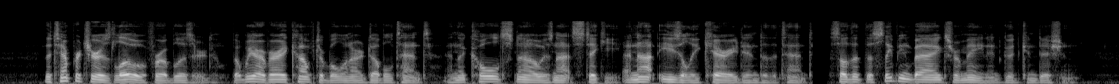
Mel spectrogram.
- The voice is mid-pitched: No, low, 100 Hz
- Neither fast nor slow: No, fast, 210 wpm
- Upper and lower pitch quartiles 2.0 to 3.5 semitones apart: No, average, 4.0 semitones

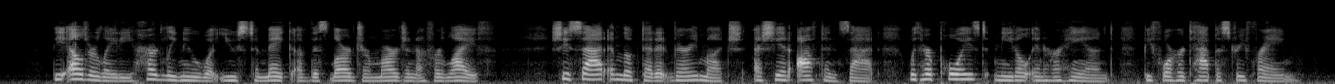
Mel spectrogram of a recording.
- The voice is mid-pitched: Yes, medium, 180 Hz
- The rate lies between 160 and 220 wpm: Yes, average, 180 wpm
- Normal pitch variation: Yes, average, 3.4 semitones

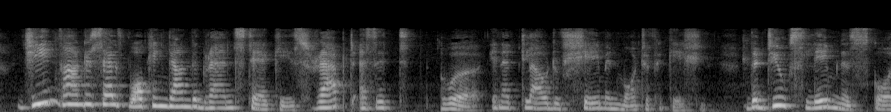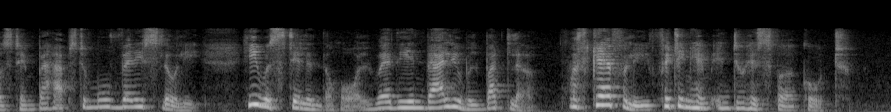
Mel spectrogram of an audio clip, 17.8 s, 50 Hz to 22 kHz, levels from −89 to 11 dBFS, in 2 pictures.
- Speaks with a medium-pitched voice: No, high, 210 Hz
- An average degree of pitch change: No, wide, 7.0 semitones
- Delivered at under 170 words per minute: Yes, average, 160 wpm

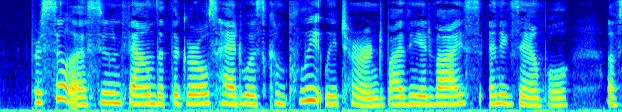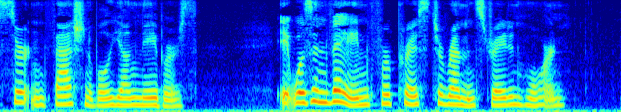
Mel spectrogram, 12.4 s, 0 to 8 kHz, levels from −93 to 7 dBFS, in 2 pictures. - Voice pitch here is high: Yes, high, 220 Hz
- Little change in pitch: No, average, 3.5 semitones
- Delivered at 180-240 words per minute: No, average, 145 wpm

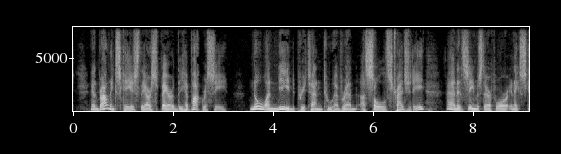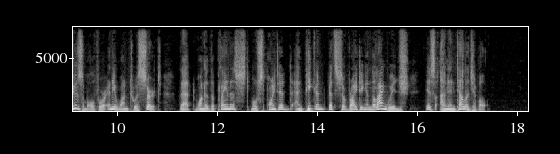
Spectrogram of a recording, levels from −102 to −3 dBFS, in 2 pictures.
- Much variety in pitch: Yes, wide, 7.4 semitones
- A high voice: No, low, 130 Hz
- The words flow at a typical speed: Yes, average, 150 wpm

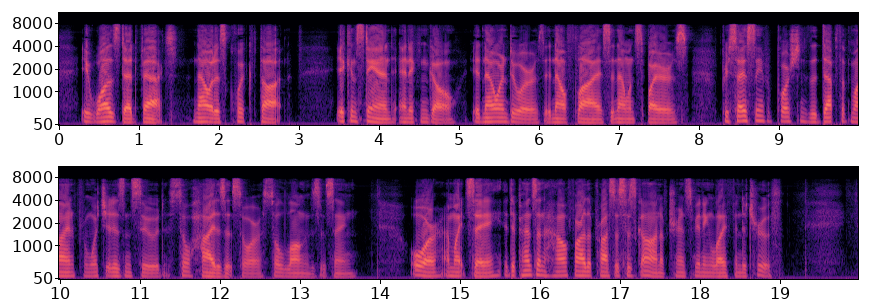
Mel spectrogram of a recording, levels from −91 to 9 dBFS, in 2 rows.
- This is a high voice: No, low, 115 Hz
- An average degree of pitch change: Yes, average, 3.1 semitones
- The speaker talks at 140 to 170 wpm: No, average, 195 wpm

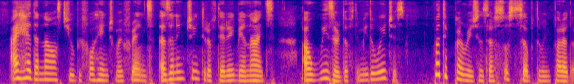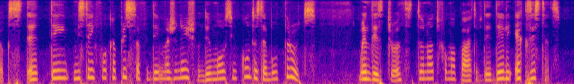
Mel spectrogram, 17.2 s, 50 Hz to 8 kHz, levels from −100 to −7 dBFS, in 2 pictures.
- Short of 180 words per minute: No, average, 185 wpm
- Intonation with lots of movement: Yes, wide, 5.7 semitones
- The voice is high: Yes, high, 225 Hz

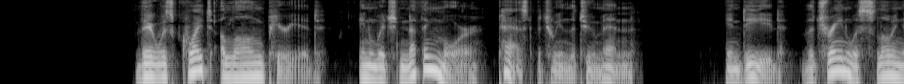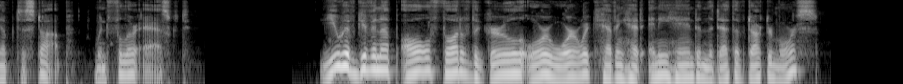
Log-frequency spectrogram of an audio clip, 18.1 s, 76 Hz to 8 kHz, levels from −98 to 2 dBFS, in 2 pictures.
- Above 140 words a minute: Yes, average, 155 wpm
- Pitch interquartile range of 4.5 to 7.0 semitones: Yes, average, 4.9 semitones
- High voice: No, low, 115 Hz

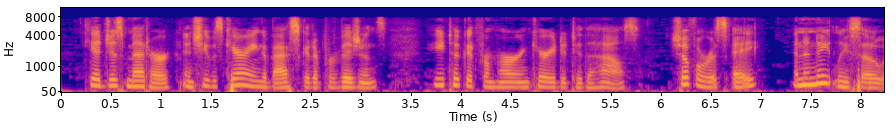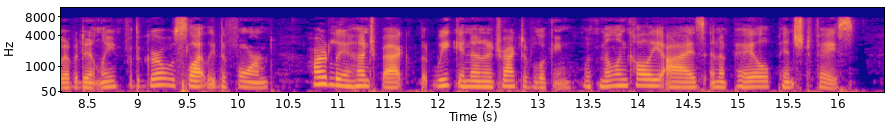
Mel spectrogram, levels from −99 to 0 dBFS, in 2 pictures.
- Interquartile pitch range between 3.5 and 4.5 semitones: Yes, average, 4.2 semitones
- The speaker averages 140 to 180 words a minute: No, average, 190 wpm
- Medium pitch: Yes, medium, 170 Hz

